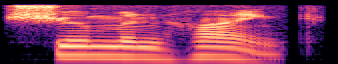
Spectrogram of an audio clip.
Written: Schumann-Heink

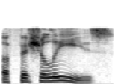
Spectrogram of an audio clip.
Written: officialese

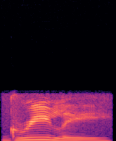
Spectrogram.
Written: Greeley

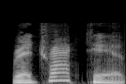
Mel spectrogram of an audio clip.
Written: retractive

